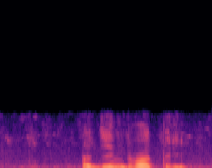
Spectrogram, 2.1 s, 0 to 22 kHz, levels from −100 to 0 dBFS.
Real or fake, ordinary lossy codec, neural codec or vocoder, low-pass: real; Opus, 32 kbps; none; 7.2 kHz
